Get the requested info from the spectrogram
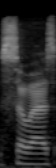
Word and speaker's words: psoas: Yeah, by the way, it's spelled p-s-o-a-s, and SOAS actually is the full is like SOAS ellipse.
